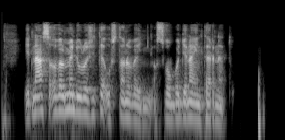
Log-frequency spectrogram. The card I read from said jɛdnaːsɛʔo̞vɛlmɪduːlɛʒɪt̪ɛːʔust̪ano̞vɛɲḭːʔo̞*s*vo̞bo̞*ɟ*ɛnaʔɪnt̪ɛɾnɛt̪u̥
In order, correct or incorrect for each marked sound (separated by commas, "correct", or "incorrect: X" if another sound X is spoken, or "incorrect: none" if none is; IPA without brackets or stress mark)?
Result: correct, correct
